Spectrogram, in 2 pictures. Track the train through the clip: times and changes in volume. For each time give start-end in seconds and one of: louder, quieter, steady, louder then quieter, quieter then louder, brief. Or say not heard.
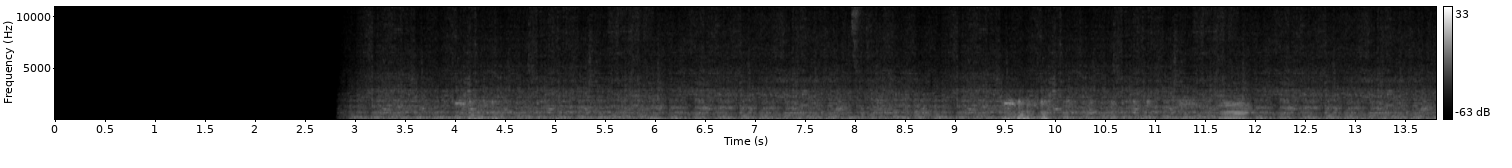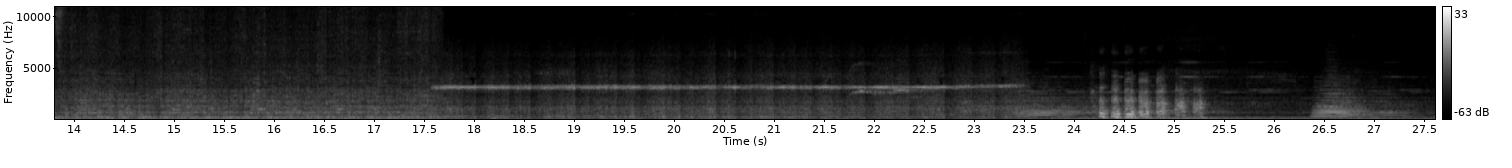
2.8-27.5 steady.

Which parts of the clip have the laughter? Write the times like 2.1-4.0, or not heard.
4.0-4.5, 9.4-12.0, 24.1-25.3.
